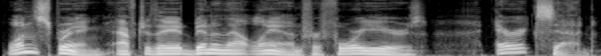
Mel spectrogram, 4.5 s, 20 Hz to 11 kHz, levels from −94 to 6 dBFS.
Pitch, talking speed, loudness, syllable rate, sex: 120 Hz, 185 wpm, -16 LUFS, 4.4 syllables/s, male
